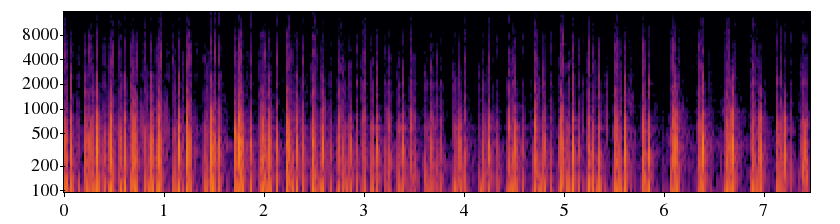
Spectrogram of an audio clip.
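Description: A small, white, rigid cardboard iPhone box is held in front of the mic and tapped and scratched with fingertips and short nails. It makes a quick, uneven run of dry, hollow taps with a low, thumpy body and no ring, mixed with soft scratching between them.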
